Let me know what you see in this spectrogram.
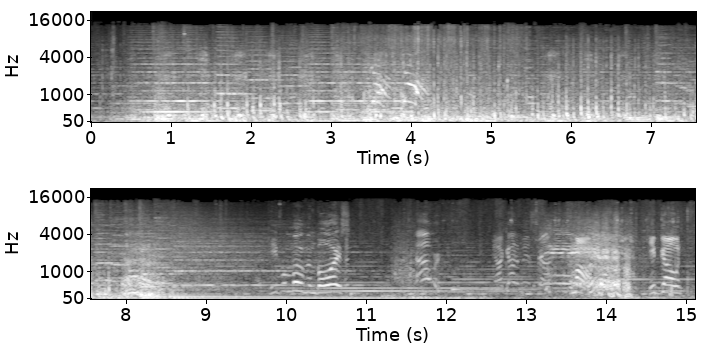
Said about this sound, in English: The black Mustang gallops away.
